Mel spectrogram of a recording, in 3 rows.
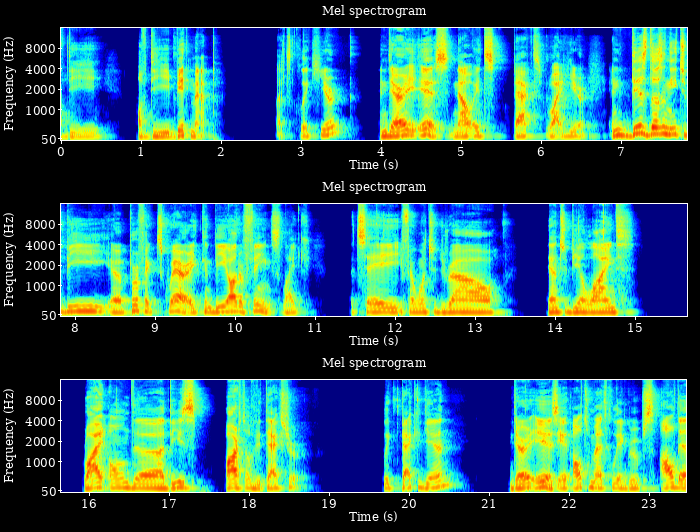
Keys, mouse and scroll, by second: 2.4-3.6 drag, 3.6-5.7 middle drag, 6.1-8.1 middle drag, 10.1-11.8 middle drag, 11.8-15.4 drag, 19.8-21.1 drag, 21.1-23.2 middle drag.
